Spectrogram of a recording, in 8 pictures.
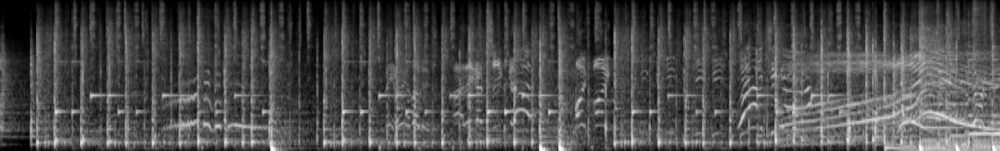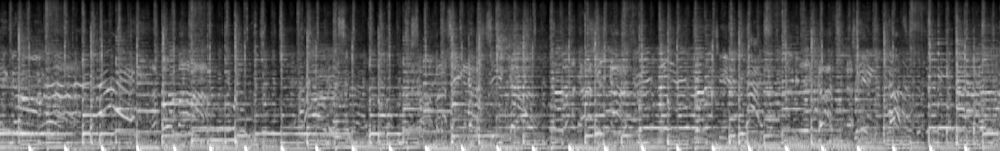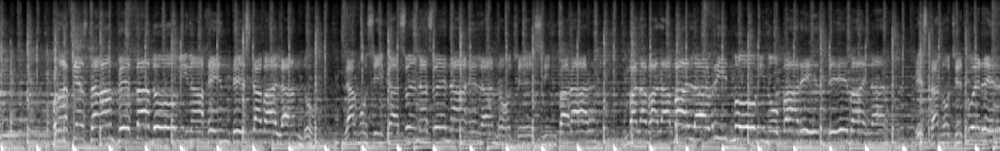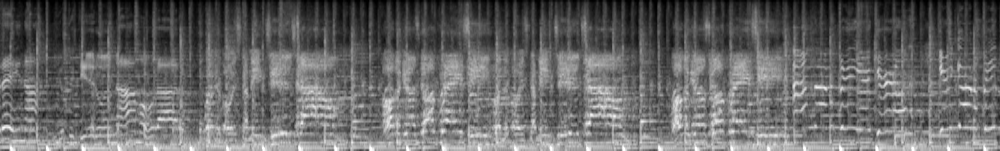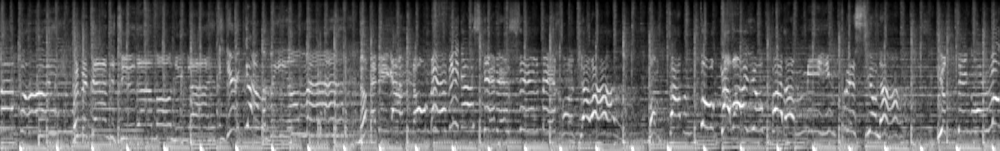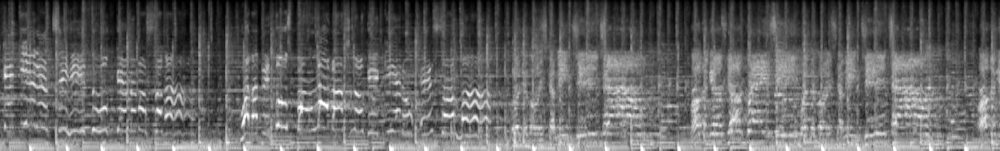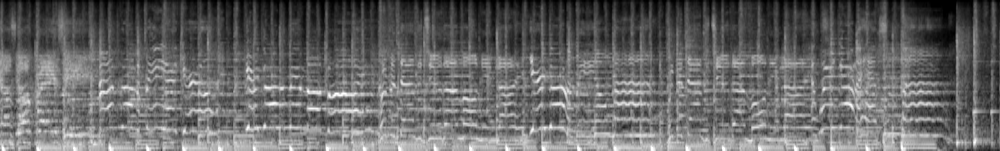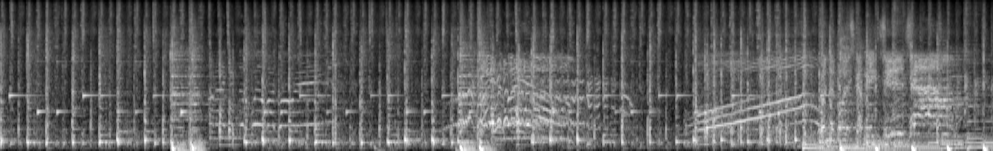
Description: европейская фолк/рок группа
